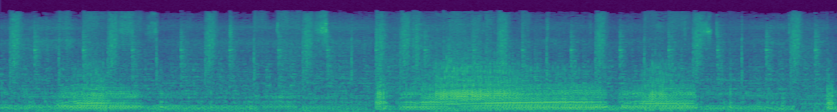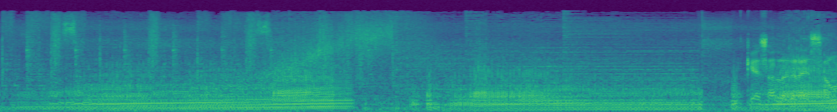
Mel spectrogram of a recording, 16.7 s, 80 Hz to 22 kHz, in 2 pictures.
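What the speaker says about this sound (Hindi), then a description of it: "बाइक की जो साउंड है वो कैसी लग रही है" Husqvarna Nuda 900R motorcycle ridden on an open road, its engine droning loud and close with rising and falling revs and several gear changes, while a rider talks over it.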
